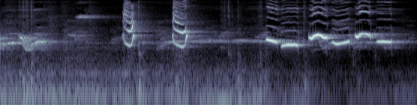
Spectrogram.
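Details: Masked laughingthrush song used to prompt other birds to sing: two sharp downward-swooping notes, then a loud string of clear, slurred whistles rising and falling in pitch.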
